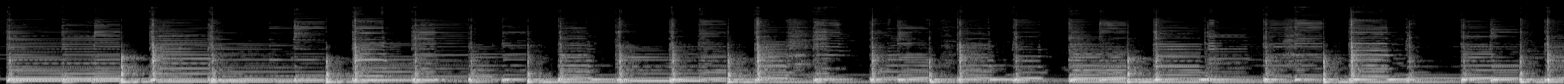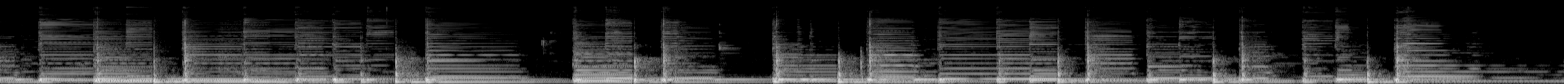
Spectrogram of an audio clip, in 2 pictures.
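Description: Acoustic guitar music: strummed chords in a steady rhythm.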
